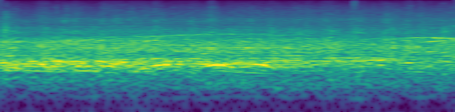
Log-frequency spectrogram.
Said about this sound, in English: Large applause there for the timpanist, the percussion section, all of the orchestra now on their feet.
